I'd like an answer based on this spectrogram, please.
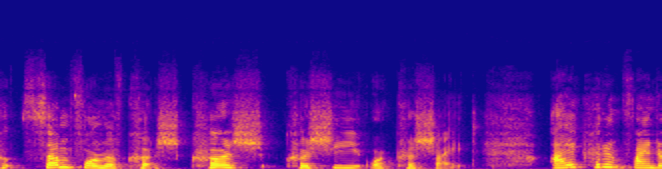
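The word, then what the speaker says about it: Kushi: um the word is kush well it's cushy which actually means a descendant of kush and in in the greek we spell it k-u-s-h-i it's greek letters which it's greek to me i don't know what the greek letters mean but the transliteration is cushy which means descendant of cush so this same greek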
